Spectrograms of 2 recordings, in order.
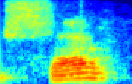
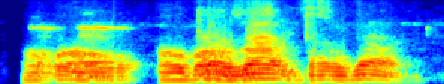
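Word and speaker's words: פרבר: How do you say suburb? Sfar? Suburb is Sfar? No, not Sfar. Parvar.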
